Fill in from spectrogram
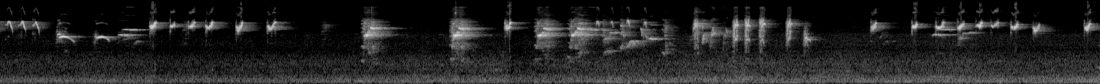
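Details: Sunbird giving a long song of bright, high chirps and short trills, delivered in clusters with brief silences between bursts, very clean and crisp.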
